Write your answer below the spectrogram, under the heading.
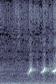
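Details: Common iora, locally called sirtu or cipoh, singing actively with a varied song: three short, clear whistled notes that rise slightly, evenly spaced about a quarter second apart, after a quiet start.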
